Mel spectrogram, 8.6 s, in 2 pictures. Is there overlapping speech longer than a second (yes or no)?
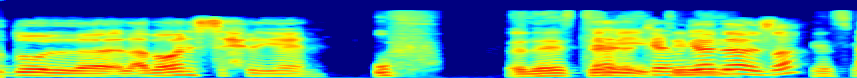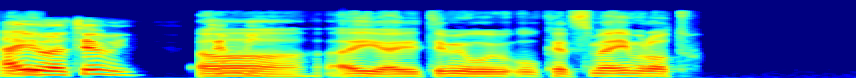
yes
